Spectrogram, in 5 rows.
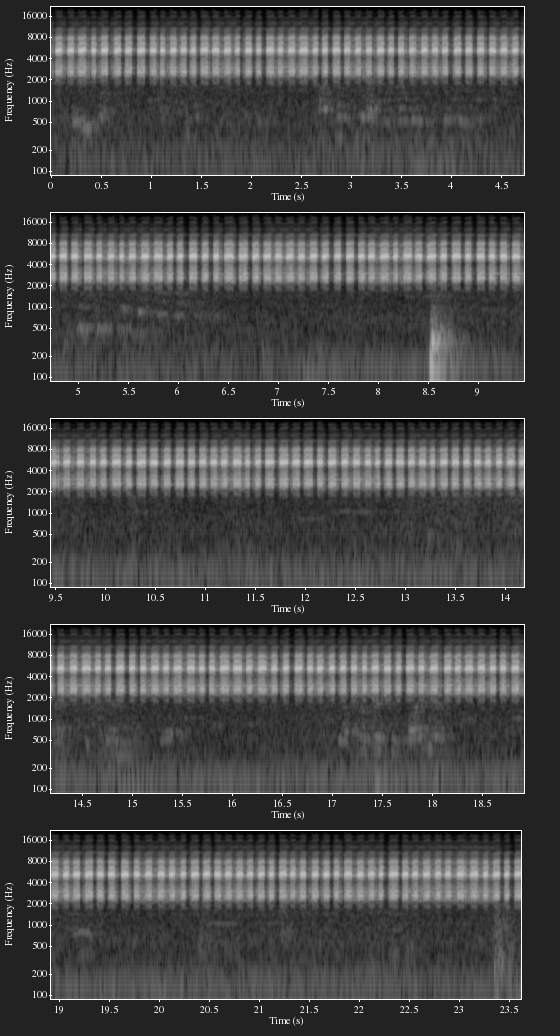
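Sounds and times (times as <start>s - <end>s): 
cicada chorus buzzing: 0.0s - 23.6s
short knock: 8.5s - 8.9s.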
